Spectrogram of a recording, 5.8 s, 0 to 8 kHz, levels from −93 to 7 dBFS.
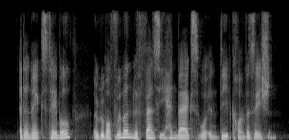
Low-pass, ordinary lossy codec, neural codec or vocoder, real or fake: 7.2 kHz; AAC, 32 kbps; none; real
